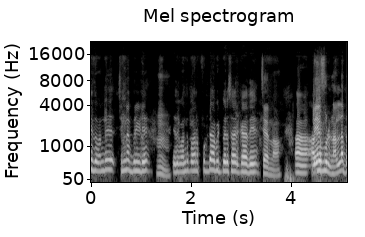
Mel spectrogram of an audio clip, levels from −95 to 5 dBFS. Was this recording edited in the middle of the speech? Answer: no; 0 cuts

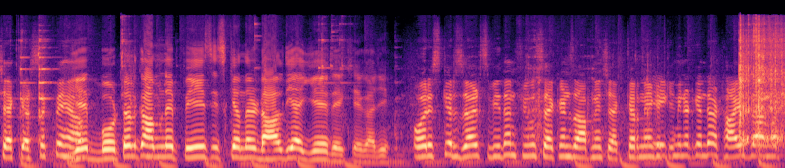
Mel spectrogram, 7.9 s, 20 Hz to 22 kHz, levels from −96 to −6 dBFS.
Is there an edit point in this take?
yes; 1 cut; at 6.6 s

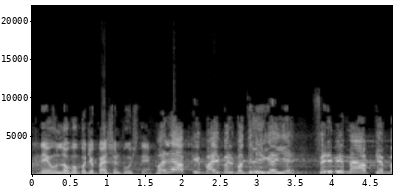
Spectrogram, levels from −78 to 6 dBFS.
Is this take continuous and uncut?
no; 1 cut; at 1.5 s

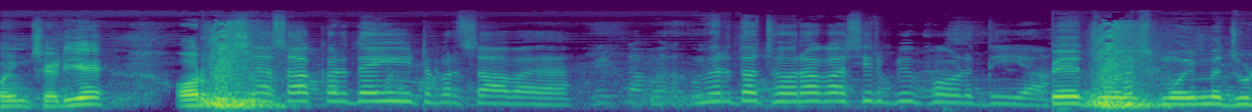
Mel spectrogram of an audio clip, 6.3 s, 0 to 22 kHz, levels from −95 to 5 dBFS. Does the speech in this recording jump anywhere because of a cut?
yes; 2 cuts; at 1.2 s, 5.2 s

